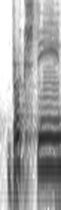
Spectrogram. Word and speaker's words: Brookstein: your last name right is it brooksine or brookstein well i i call it brookstein my dad always call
